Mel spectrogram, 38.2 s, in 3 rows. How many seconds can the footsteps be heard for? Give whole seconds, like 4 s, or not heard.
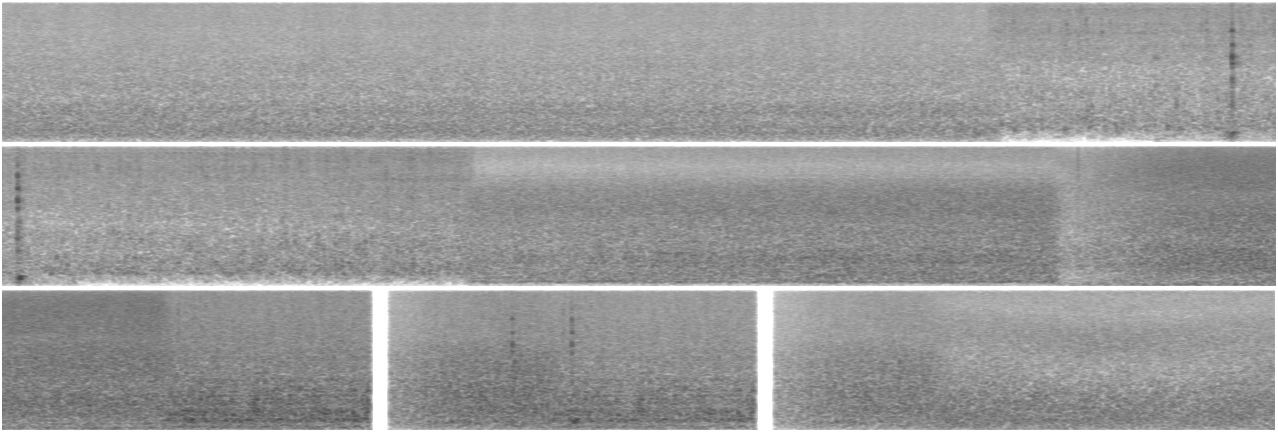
not heard.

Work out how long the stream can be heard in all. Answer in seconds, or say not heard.
38 s.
